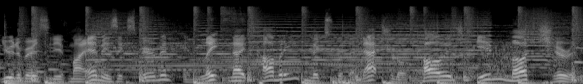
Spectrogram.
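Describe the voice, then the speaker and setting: A male announcer introduces a talk show over loud instrumental music. His voice is a bit high and swings animatedly, stretching out the introductions. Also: sing-song, fast talker.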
